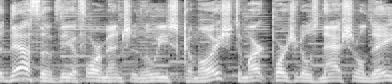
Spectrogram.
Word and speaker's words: Camões: But this guy's name, and I had to check to see how it's pronounced, Camões. Camões, Day of Portugal, Camões, and the Portuguese communities.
